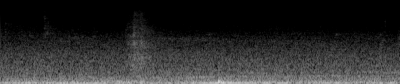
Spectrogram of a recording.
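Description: A steady low rumble of background noise, with a brief burst of higher-pitched noise about a second and a half in and a soft thump a little after two seconds.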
